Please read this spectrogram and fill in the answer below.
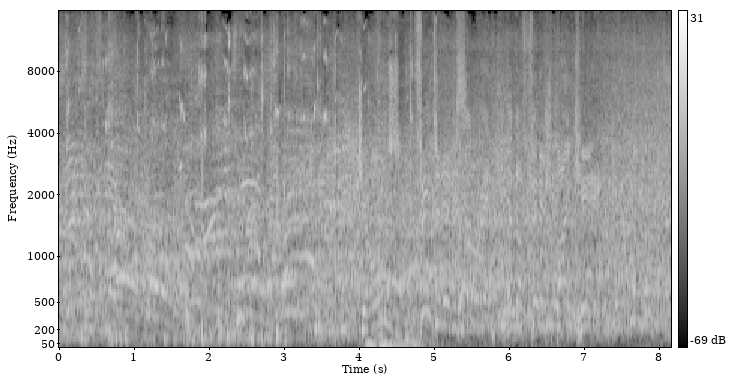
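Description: Basketball bouncing on a hardwood court, short knocks amid the steady noise and voices of an arena crowd.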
